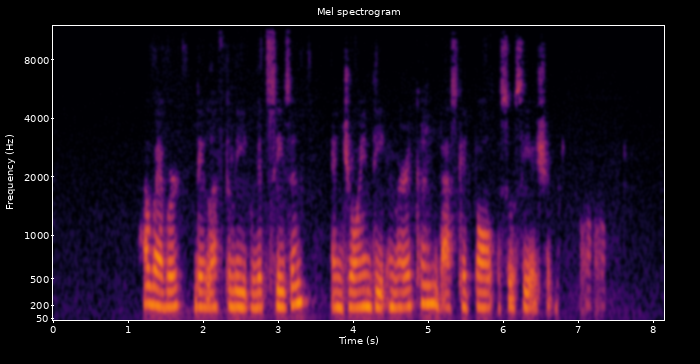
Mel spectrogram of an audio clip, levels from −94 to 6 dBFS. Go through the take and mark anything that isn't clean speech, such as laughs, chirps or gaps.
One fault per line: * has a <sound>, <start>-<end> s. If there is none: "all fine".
* has a laugh, 7.0-7.4 s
